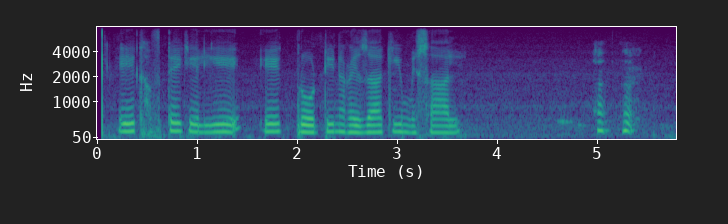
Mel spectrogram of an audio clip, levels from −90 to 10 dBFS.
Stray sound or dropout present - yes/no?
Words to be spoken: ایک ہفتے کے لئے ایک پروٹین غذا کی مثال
yes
